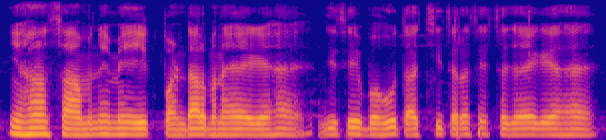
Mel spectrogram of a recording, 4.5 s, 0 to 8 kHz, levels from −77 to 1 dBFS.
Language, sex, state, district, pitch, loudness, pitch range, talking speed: Hindi, male, Jharkhand, Ranchi, 130 Hz, -18 LUFS, 125-135 Hz, 210 wpm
